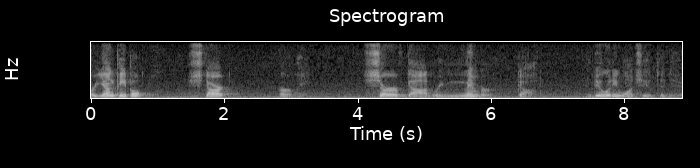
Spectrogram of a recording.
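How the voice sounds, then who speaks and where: A very slow delivery in an American accent, with long, frequent pauses, big swings in loudness and audible room echo. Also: man. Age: 60s. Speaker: pastor. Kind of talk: sermon. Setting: church.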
